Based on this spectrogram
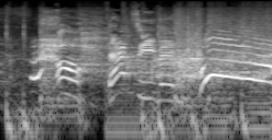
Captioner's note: applause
